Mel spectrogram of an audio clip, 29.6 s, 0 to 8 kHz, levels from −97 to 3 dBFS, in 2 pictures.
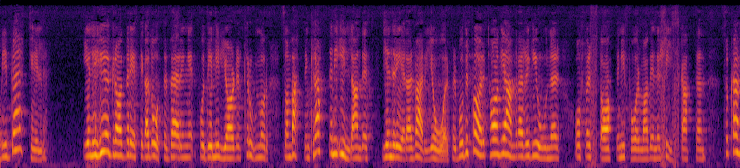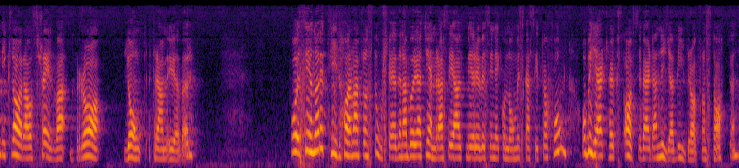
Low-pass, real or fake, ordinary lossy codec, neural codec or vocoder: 7.2 kHz; fake; MP3, 48 kbps; codec, 44.1 kHz, 7.8 kbps, DAC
